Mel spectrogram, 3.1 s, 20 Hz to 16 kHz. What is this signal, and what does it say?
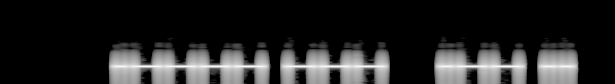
Morse code, heard as a keyed tone, about 28 wpm, 700 Hz. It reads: 1O WI
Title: Winter Field Day Exchanges 28wpm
